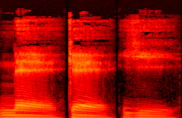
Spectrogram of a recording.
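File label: "nekeyi", concatenated syllables; Affixing experiment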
